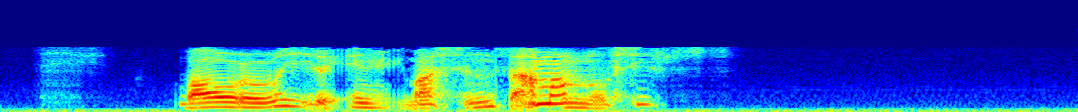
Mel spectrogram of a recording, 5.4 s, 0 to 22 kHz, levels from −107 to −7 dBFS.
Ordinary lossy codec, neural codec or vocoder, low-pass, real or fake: AAC, 16 kbps; autoencoder, 22.05 kHz, a latent of 192 numbers a frame, VITS, trained on many speakers; 7.2 kHz; fake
